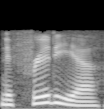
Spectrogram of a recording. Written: nephridia

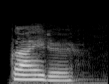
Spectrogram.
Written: guider

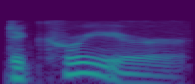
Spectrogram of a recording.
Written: decreer

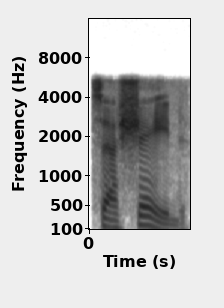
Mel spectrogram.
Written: sacheted

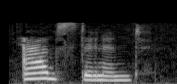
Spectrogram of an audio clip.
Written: abstinently

